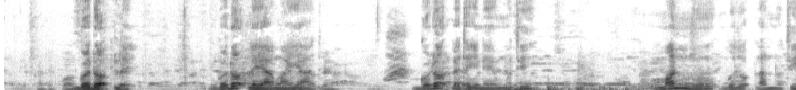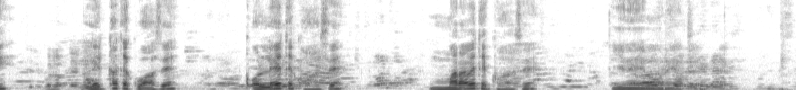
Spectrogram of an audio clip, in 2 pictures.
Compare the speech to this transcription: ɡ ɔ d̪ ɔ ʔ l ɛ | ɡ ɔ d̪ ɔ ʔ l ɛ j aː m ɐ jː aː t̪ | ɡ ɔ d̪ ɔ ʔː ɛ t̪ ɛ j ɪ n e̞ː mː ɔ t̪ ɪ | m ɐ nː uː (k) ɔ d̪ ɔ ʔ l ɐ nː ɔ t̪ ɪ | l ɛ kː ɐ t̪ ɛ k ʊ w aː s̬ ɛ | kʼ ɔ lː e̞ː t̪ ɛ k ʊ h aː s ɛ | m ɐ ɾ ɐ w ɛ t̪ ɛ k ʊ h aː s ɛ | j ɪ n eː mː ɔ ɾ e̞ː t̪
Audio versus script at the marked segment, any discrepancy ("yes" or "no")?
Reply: yes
